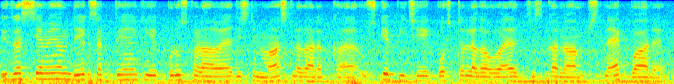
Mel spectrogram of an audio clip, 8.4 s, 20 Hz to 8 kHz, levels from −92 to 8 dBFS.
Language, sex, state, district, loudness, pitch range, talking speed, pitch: Hindi, male, Uttar Pradesh, Shamli, -16 LUFS, 130-160 Hz, 205 wpm, 145 Hz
